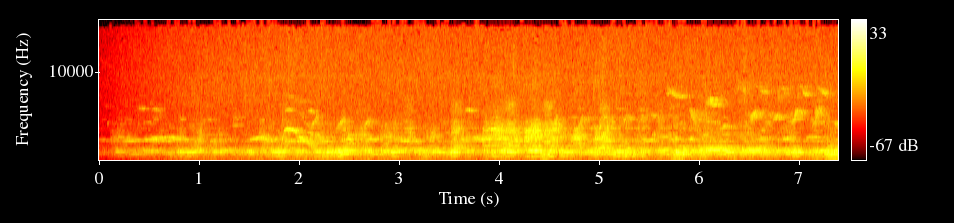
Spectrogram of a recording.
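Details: Two Canada geese at the Disselmersch nature reserve near Lippborg on 23 February 2019 at 07:30, recorded with a Panasonic Lumix GH5 camera; a dense stretch of nasal honks overlapping continuously, swelling louder toward the end.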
